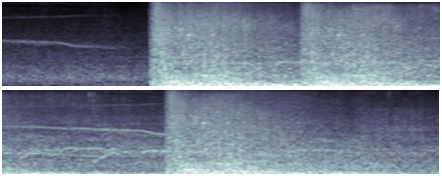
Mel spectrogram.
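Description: Loud explosions boom and rumble one after another.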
